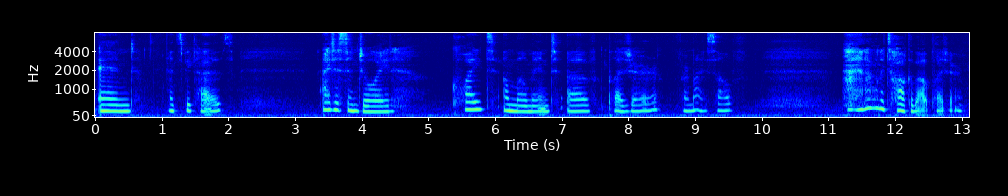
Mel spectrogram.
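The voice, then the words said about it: Speaking out of breath. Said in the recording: “I'm a little out of breath.”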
